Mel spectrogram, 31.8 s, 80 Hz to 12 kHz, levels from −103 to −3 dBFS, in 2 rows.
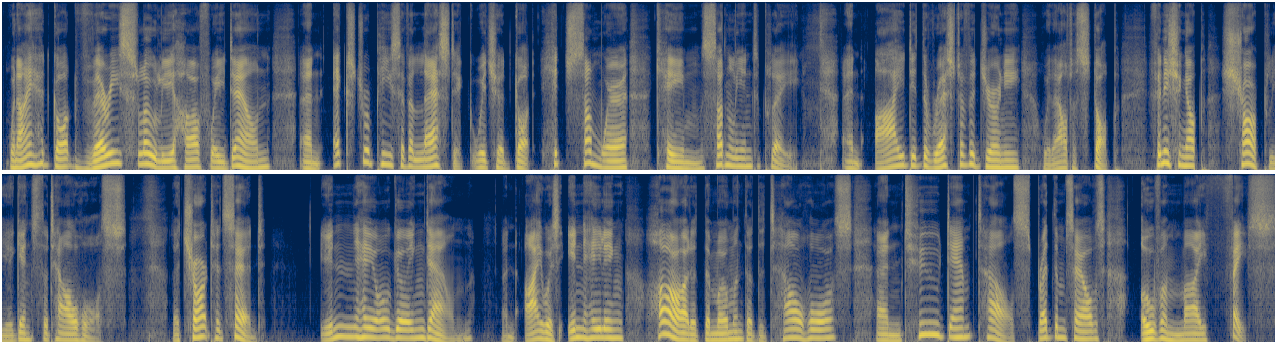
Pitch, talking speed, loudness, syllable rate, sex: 150 Hz, 130 wpm, -19 LUFS, 3.8 syllables/s, male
